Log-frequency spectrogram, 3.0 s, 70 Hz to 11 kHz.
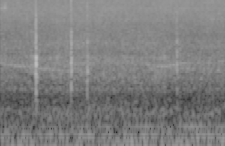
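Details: Honey bee swarm from a hive that swarmed on May 13, 2012, a dense low droning hum filling the recording with a few sharp clicks and knocks.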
